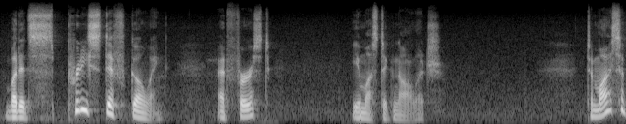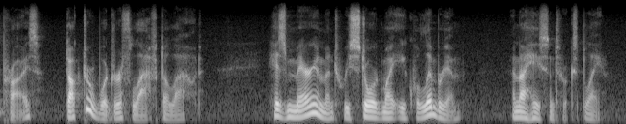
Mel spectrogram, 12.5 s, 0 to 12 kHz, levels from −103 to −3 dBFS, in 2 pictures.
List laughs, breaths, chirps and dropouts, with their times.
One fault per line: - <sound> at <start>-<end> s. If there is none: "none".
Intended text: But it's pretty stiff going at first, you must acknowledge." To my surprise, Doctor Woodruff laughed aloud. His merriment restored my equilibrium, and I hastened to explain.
none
